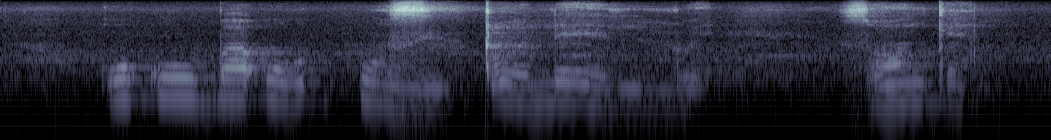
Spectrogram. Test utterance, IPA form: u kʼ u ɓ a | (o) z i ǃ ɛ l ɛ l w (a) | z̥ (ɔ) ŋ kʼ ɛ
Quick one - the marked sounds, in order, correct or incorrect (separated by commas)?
incorrect, incorrect, incorrect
